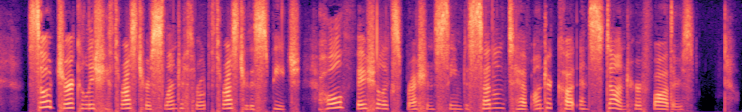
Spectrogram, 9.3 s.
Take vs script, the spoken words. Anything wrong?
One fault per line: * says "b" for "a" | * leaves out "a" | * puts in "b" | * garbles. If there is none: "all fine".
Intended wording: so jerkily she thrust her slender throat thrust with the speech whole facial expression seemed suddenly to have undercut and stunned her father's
all fine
